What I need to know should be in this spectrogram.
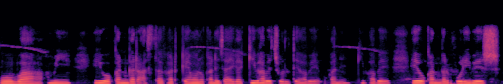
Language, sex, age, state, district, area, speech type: Bengali, female, 30-45, West Bengal, Cooch Behar, urban, spontaneous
